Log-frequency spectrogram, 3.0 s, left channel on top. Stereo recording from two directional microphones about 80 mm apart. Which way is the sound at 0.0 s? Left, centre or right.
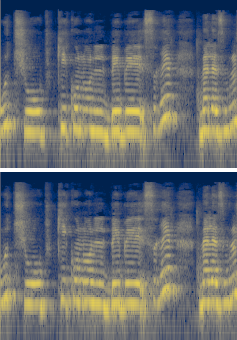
Centre.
